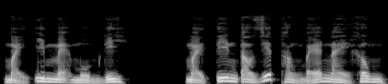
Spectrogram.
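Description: A scheming, jealous woman kidnapper in an audio story, read by a man. She is harsh and contemptuous, with a low, dark, husky voice in a dry, close sound. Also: expressive, moderate pace, no echo. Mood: threatening.

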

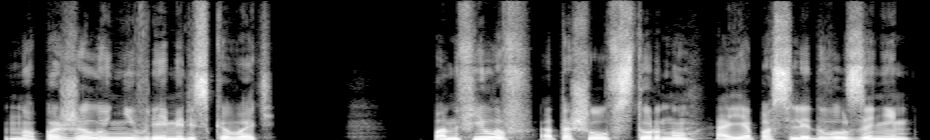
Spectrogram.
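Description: A man narrating an audiobook in a measured first-person storytelling manner. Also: mid-range voice, no echo, clean studio sound. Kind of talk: scripted narration.

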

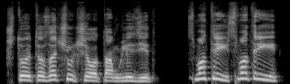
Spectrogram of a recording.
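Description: A man reading an audiobook, voicing a spoiled, capricious little rich girl in high, squealing chatter. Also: very animated, moderate pace, dry recording, clean studio sound. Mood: mocking. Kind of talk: audiobook character voice.

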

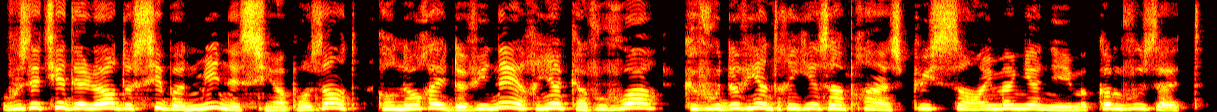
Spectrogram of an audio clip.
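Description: A woman voicing a sly old wolf who sobs and flatters in a loud, declamatory way. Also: sits high, a little slow, hardly any pauses, voice pushed up. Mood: fawning. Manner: fawning, tearful, declamatory.

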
